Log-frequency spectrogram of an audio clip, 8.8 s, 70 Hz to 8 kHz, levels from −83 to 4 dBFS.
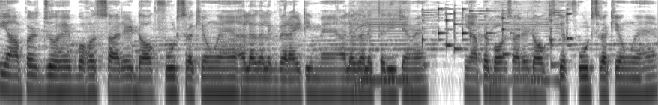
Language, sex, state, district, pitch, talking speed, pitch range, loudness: Hindi, male, Punjab, Pathankot, 120 Hz, 200 wpm, 120-130 Hz, -15 LUFS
